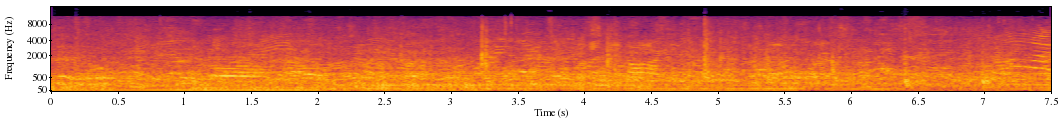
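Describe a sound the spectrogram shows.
A crowd of spectators chatters and calls out across an open field outdoors.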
